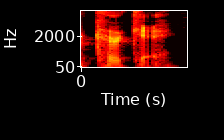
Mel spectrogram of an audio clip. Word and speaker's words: Circe: So a lot of people pronounce it Circe. The Greek way, there are two ways to pronounce it: Circe or Kirke. Kirke. Okay. Yeah, because they use the K sound a lot.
